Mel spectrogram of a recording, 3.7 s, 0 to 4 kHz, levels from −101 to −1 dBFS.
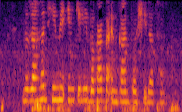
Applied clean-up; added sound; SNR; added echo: none; none; none; none.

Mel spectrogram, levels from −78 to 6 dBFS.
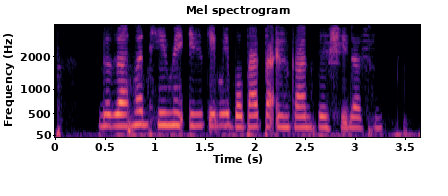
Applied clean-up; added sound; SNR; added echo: neural diffusion model UNIVERSE++.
